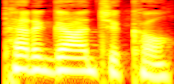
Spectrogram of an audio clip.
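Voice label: "pedagogical", English, British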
